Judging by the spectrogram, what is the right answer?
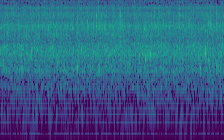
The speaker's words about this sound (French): Imaginez ce ruisseau de montagne qui se déverse tout en vous laissant porter par ce bruit de l'eau cristallin.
